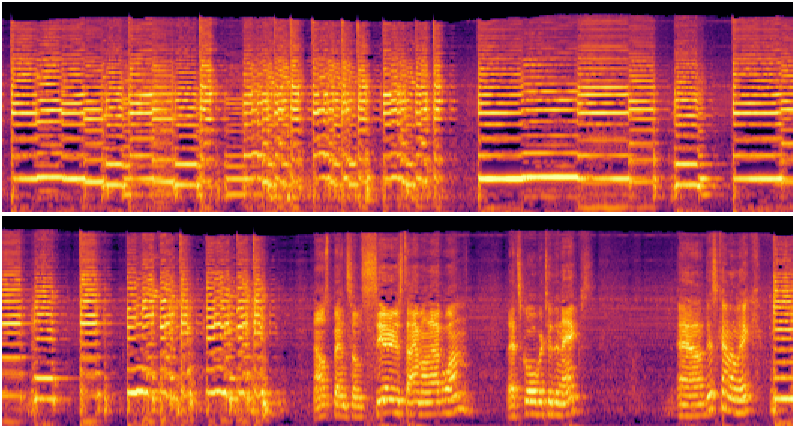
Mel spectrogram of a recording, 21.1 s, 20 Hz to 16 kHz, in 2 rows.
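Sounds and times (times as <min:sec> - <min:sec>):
electric guitar lick: 0:00.0 - 0:14.7, 0:20.7 - 0:21.0.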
